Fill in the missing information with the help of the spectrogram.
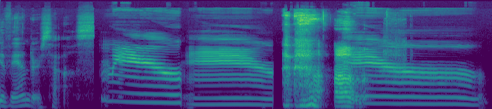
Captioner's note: imitating Cats meowing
